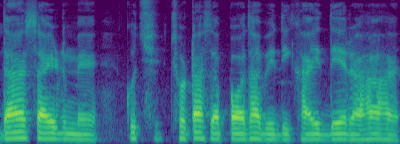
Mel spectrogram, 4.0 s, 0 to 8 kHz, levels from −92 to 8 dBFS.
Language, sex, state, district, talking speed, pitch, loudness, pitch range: Hindi, male, Jharkhand, Ranchi, 180 wpm, 115 Hz, -17 LUFS, 110-120 Hz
